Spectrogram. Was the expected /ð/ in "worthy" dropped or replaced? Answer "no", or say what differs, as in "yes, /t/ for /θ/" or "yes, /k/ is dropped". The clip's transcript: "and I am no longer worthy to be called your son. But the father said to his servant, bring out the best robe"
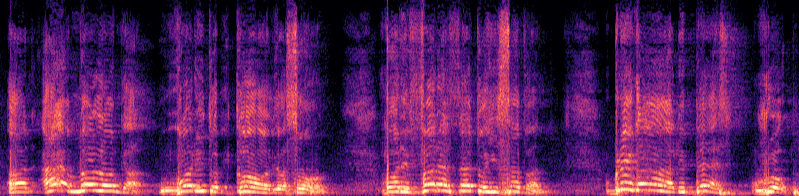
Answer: yes, /ð/ is dropped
